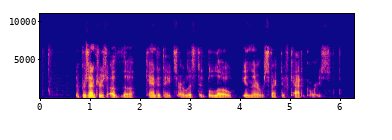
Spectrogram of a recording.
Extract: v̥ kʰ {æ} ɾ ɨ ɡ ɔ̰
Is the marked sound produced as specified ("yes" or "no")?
yes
